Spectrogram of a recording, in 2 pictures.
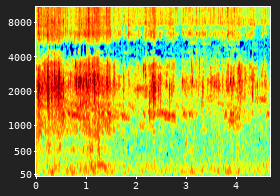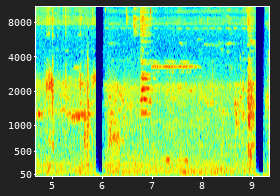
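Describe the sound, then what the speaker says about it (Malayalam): Water sprinkled onto a layered dry leaf compost heap of soil and cow dung powder, a light hissing patter that gradually thins out, with a few scattered drips near the end. "നല്ല രീതിയിൽ വെള്ളം തളിച്ചു കൊടുക്കുക"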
